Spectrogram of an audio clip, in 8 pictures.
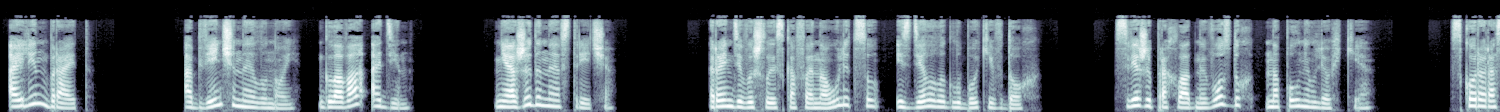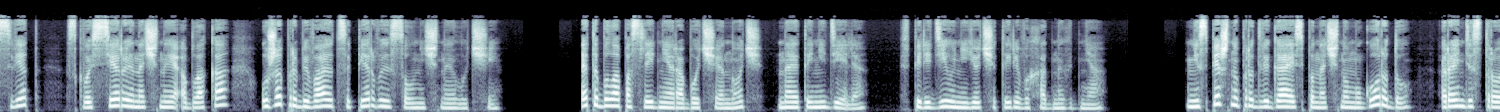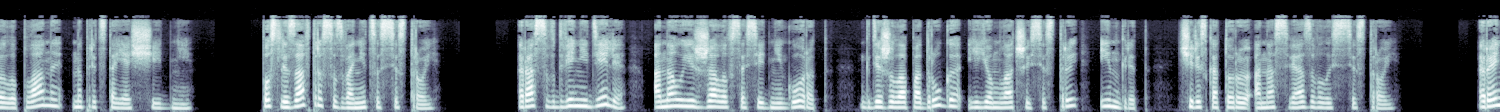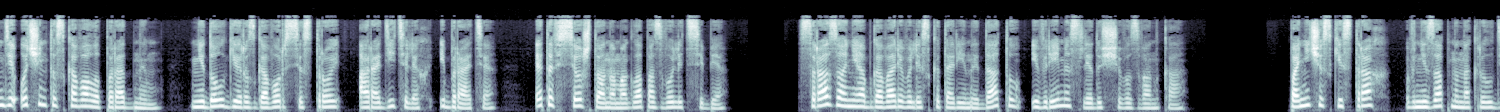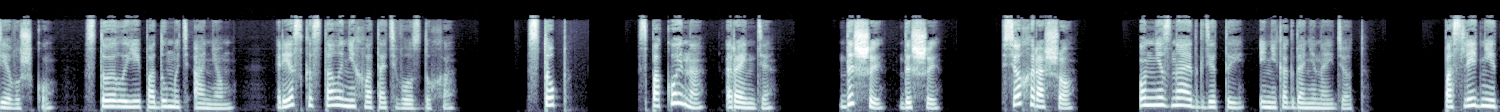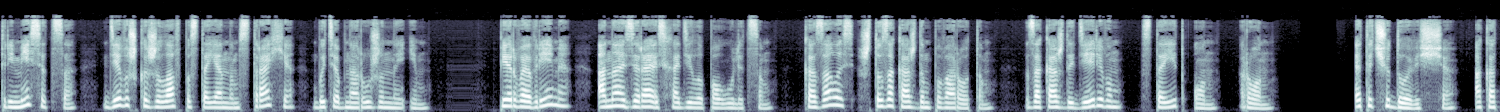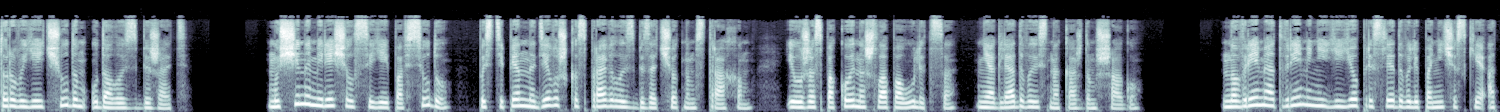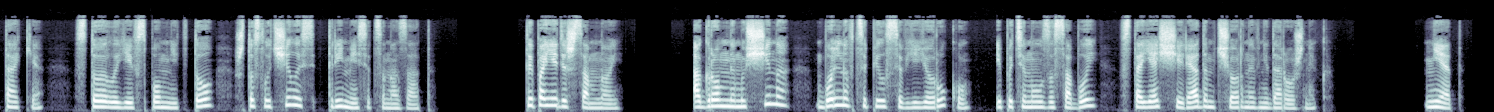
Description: Аудиокнига Обвенчанные луной | Библиотека аудиокниг
Aудиокнига Обвенчанные луной Автор Айлин Брайт Читает аудиокнигу Авточтец ЛитРес.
